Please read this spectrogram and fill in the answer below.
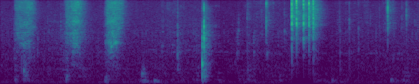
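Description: Handling noises on a cutting mat: a few short rustling brushes, a single sharp tap about two seconds in, and a quick rattle of clicks a second later, as a cardboard-reel cylinder is set down and a tool is picked up.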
